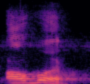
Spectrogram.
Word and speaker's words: hour: So the spelling beginning with the H, but the H remained the silent here. So our pronunciation is like hour.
